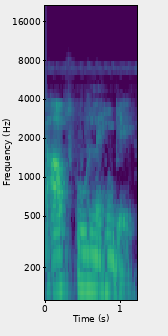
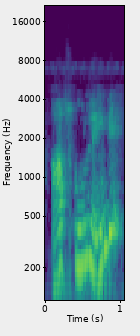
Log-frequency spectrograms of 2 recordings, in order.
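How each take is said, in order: First: It is said as a plain factual statement. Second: It is said with surprise and anger.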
